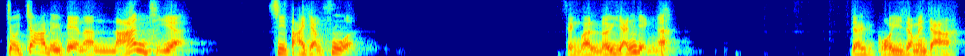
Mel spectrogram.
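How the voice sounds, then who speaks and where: A male pastor, a Cantonese speaker with a voice pitched slightly high. He preaches in an animated style, quizzing his listeners, answering his own questions and dropping English words into the sermon. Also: a little slow, pauses often, husky. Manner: animated, asks the congregation questions and answers them.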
